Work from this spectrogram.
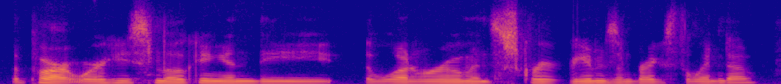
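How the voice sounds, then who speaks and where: Dull-sounding recording of a lower-voiced woman. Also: flat delivery, moderate pace, dry recording. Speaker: table read participant. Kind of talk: casual group chat.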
